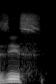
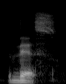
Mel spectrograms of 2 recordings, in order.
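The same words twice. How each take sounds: First: The word is said with a French accent. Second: The word is said with a native English accent. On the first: The speaker calls it wrong. "French speakers have no hitches and say this" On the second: The speaker calls it right. "instead of this"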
